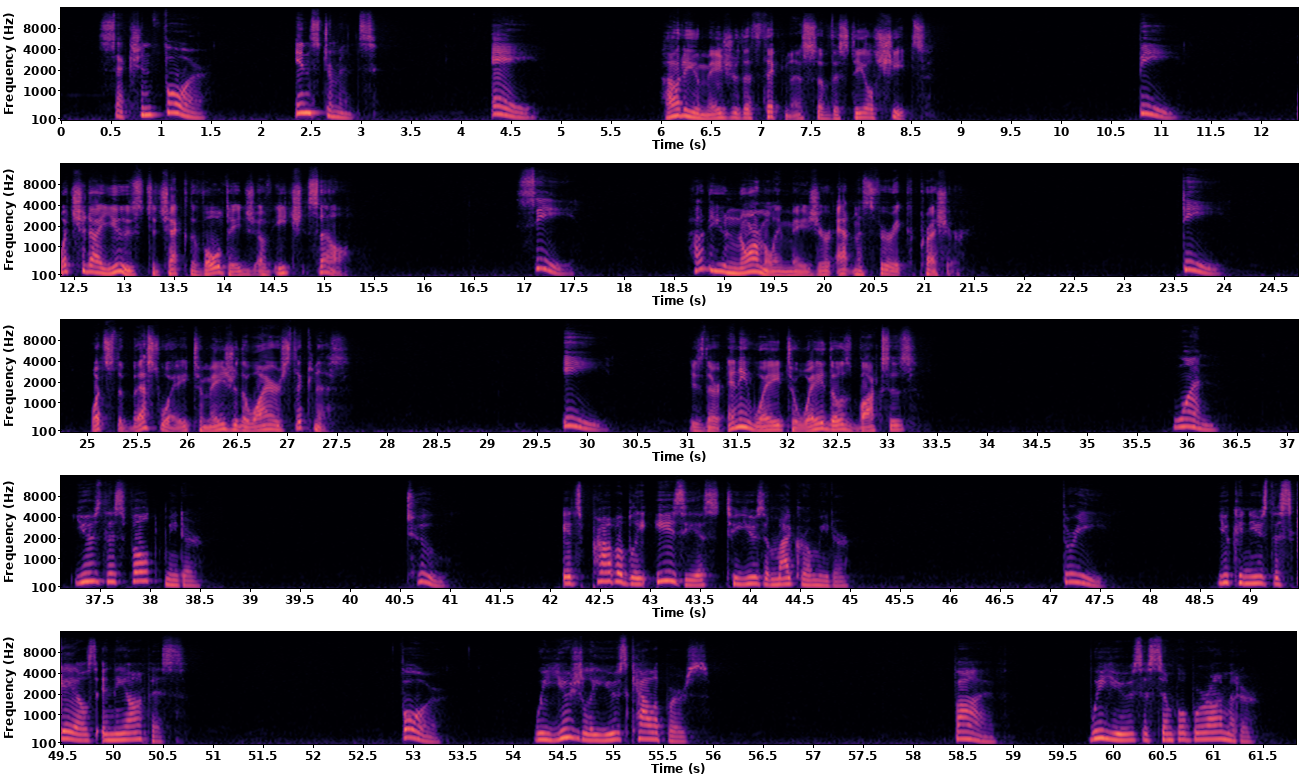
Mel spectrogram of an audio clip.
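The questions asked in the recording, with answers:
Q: What should I use to check the voltage of each cell?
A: 1: Use this voltmeter.

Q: How do you normally measure atmospheric pressure?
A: 5: We use a simple barometer.

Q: Is there any way to weigh those boxes?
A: 3: You can use the scales in the office.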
